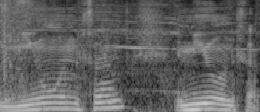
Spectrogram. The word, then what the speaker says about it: München: Okay, that was the correct pronunciation, right? In German, München.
